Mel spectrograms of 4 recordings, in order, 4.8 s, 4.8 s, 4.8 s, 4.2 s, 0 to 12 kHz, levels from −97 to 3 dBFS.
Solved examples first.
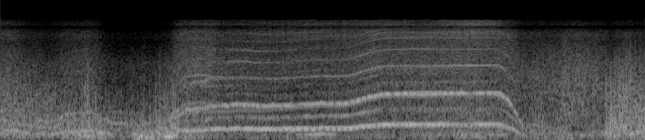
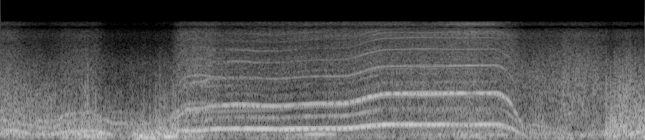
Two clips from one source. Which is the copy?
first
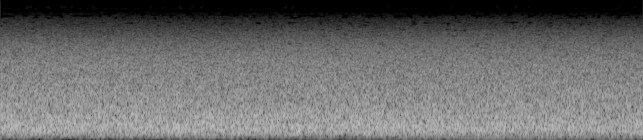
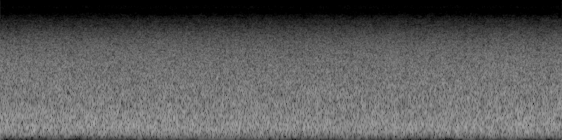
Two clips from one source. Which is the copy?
second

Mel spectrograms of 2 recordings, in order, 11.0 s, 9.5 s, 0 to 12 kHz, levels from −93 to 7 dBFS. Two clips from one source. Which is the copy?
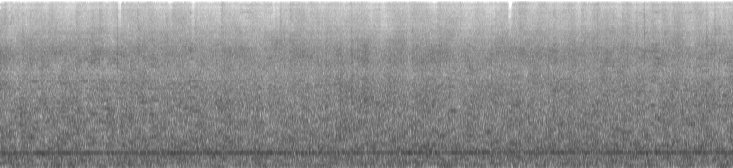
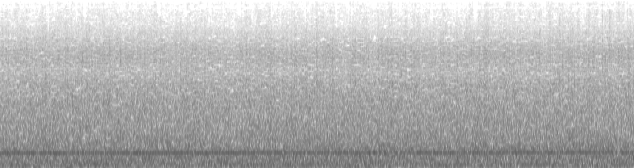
first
